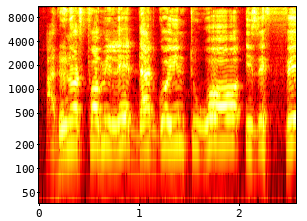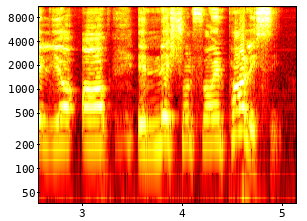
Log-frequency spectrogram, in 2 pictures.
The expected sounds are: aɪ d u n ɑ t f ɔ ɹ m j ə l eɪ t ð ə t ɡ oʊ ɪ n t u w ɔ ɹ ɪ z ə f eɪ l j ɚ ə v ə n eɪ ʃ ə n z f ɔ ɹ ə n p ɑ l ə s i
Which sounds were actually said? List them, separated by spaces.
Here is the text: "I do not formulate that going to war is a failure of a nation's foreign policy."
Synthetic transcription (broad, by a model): aɪ d u n ɑ t f ɔ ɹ m j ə l eɪ t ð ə t ɡ oʊ ɪ n t u w ɔ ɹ ɪ z ə f eɪ l j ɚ ə v ə n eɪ ʃ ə n f ɔ ɹ ə n p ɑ l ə s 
